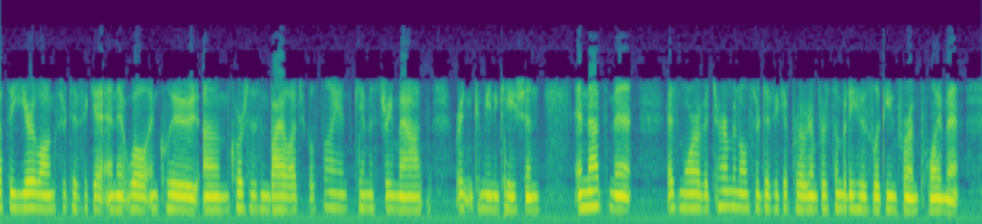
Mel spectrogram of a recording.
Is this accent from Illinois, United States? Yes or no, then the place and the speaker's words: yes; Illinois, United States; Well, I grew up in Illinois, and I went to school in a few different places, California, Colorado, eventually made my way back to Illinois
